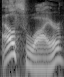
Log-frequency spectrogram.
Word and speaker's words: Elsweyr: So if you do COC to teleport, and we do Elsewire, which is spelled ELSWEYR.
